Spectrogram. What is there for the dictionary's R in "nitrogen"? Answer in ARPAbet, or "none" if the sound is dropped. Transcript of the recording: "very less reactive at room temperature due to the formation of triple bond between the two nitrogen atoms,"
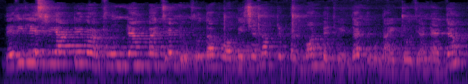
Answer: none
